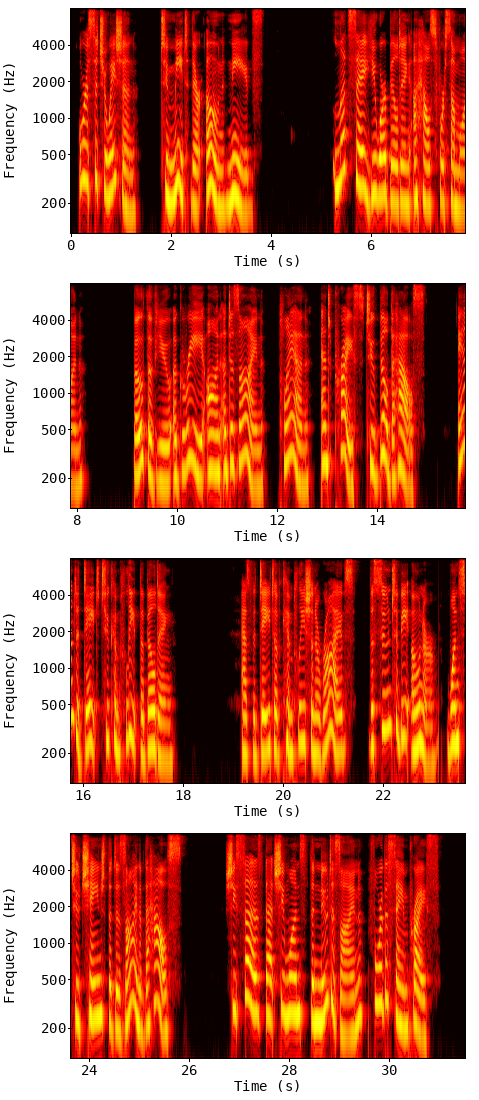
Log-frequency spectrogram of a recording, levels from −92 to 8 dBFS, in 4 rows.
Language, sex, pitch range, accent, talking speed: English, female, 195-265 Hz, American, 125 wpm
